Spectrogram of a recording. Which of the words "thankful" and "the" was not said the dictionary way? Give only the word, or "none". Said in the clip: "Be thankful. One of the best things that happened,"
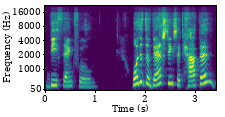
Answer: none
